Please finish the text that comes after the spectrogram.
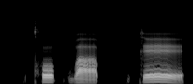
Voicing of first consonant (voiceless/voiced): voiceless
